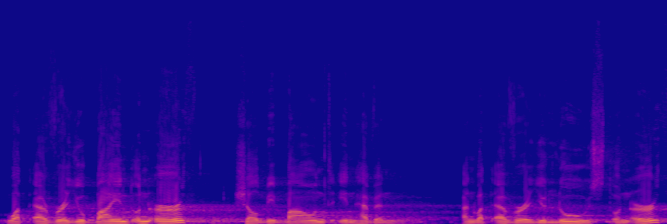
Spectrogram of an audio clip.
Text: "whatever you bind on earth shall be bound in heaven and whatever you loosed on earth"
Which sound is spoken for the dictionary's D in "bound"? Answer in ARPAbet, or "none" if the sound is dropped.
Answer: D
